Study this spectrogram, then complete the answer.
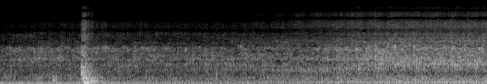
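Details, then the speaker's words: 1986 Chevy K5 Blazer M1009 starting up after new Gen 2 alternator, rebuilt starter, new radiator and fuel filter upgrade: one sharp bang early, then quiet steady low idle with no knocks or ticks; engine sounds healthy. "so let's give her a little uh start see see what she sounds like not bad"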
